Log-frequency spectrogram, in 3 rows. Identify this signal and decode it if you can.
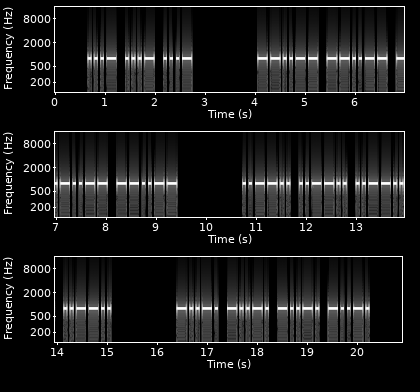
Morse code, heard as a keyed tone, about 19 wpm, 800 Hz. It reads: VVV ,,,, ???? ////
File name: Misc / Misc-mp3s / Punct @18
